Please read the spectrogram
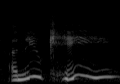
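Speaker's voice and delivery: high, slow, amazed; surprised question. A narrator's reading. Boys hearing news of a new king, high amazed question. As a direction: gasp out the question in disbelief.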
